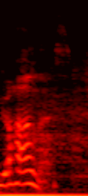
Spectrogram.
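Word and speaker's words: Johannes: he he says oh if you don't know how to pronounce my name johanes it's like your highness so that's why I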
